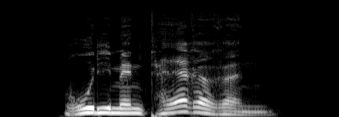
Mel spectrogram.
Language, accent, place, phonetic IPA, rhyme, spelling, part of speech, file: German, Germany, Berlin, [ˌʁudimɛnˈtɛːʁəʁən], -ɛːʁəʁən, rudimentäreren, adjective, De-rudimentäreren.ogg
- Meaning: inflection of rudimentär: 1. strong genitive masculine/neuter singular comparative degree 2. weak/mixed genitive/dative all-gender singular comparative degree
